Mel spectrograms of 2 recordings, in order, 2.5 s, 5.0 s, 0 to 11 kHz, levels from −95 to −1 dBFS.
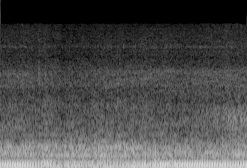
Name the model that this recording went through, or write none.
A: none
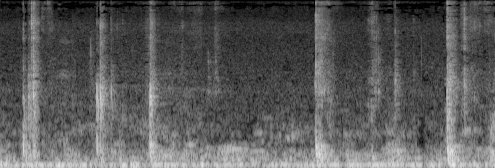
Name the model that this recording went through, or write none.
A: none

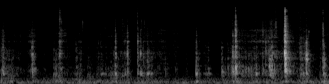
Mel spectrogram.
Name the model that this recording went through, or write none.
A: none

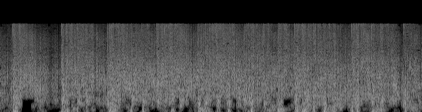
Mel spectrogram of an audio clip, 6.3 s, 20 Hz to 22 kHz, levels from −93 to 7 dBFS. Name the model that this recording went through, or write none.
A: none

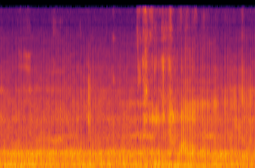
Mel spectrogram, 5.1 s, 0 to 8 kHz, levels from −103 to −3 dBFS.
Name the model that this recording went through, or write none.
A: vocoder, Vocos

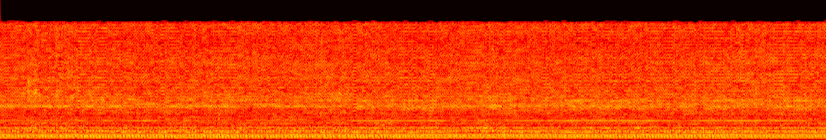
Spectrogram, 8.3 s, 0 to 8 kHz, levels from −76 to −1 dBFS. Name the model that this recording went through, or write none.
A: vocoder, Vocos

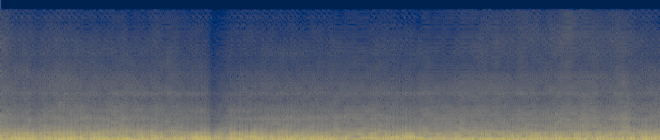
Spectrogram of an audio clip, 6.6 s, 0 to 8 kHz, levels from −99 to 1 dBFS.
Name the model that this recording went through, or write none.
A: vocoder, Vocos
